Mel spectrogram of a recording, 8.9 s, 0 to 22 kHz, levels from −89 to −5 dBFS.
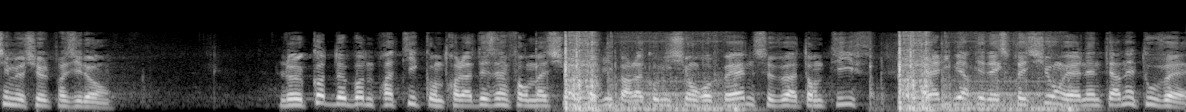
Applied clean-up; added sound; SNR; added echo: none; Typewriter; 1 dB; none.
